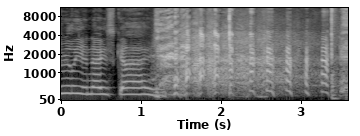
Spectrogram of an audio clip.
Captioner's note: laughter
